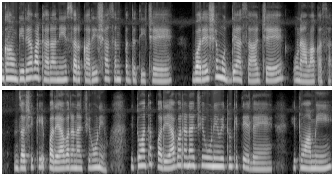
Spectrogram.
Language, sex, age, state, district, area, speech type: Goan Konkani, female, 18-30, Goa, Canacona, rural, spontaneous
